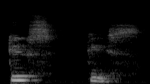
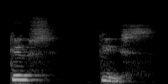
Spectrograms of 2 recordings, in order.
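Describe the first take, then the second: No difference in how they are said.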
